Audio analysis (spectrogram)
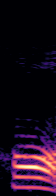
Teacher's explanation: Ya, tenggorokan bagian atas. Secara detailnya, akar lidah bertemu dengan langit lunak.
